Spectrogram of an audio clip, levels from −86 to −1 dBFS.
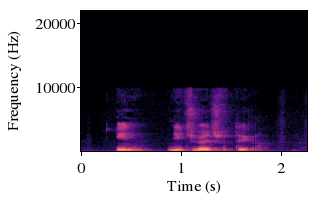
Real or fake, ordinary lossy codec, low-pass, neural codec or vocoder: fake; MP3, 64 kbps; 9.9 kHz; vocoder, 22.05 kHz, 80 mel bands, Vocos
